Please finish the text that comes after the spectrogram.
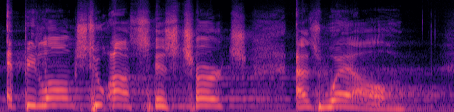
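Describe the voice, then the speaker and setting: A man's voice: very high-pitched, big pitch swings, takes it slowly, fairly bright tone, slightly rough. A male pastor preaching a sermon, calling out to the congregation and often stumbling and correcting himself. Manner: preaching with call-and-response to the congregation. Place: church sanctuary. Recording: long echo of a large hall.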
